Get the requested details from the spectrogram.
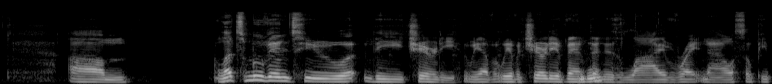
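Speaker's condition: Cleft palate; congenital cleft palate

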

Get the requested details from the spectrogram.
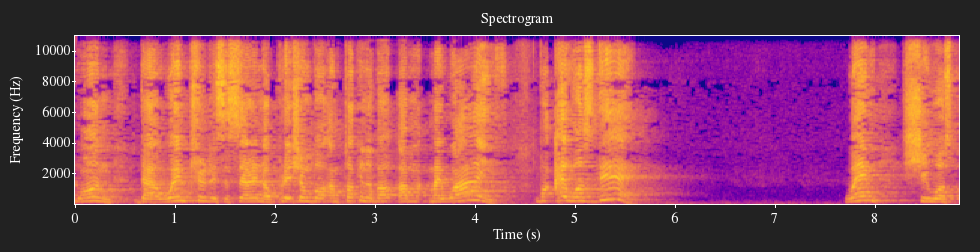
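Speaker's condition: No condition

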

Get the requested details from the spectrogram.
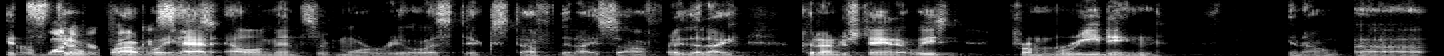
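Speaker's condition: No condition

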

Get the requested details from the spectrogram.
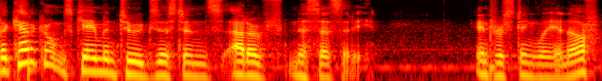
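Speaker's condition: No condition

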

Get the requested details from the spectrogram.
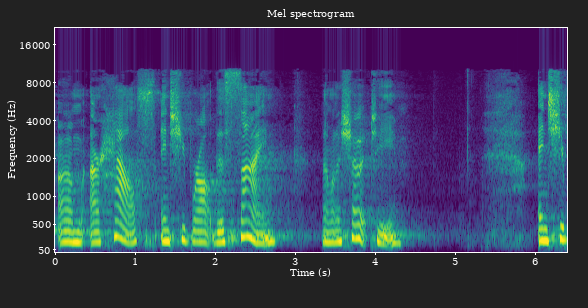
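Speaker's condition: Cleft lip and palate, severe

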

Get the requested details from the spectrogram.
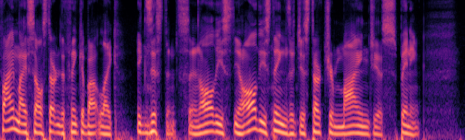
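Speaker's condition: Cleft palate; congenital cleft palate

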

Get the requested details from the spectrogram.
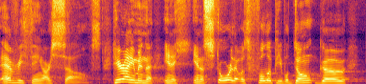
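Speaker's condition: No condition

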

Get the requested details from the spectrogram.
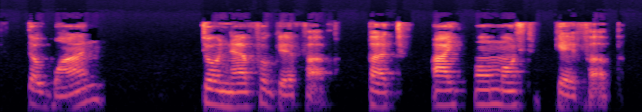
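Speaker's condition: Cerebral palsy; cause: slightly wrapped around neck, affects balance, speech, coordination, childhood walker, wheelchair, crutches, leg braces, helmet, frequent falls; age 31, free of helmet and braces

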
